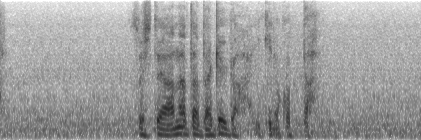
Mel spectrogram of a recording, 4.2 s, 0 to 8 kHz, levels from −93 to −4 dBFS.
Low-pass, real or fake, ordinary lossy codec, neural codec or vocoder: none; fake; none; codec, 16 kHz, 8 kbps, FunCodec, trained on Chinese and English, 25 frames a second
